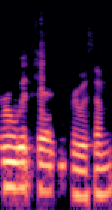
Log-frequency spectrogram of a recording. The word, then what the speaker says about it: Ruathym: Apparently, almost It's pronounced Ruathym.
